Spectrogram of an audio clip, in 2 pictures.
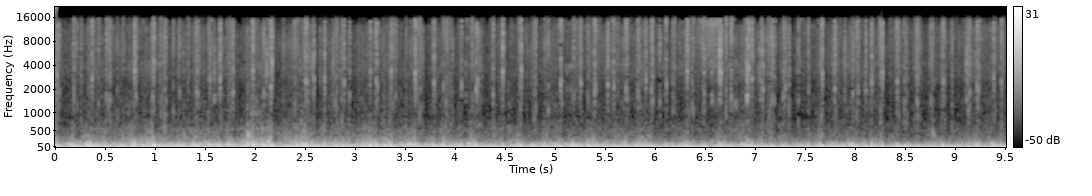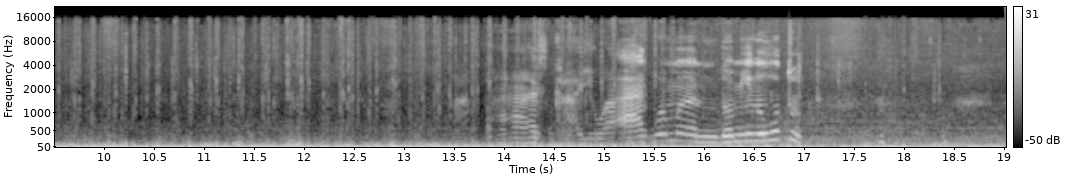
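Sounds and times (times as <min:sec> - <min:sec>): rapid small clicks: 0:00.0 - 0:15.7
tyres rumbling on cobblestones: 0:00.0 - 0:19.0.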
